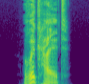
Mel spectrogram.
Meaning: 1. backing, support 2. reservation
- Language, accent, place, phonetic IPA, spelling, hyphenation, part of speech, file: German, Germany, Berlin, [ˈʁʏkˌhalt], Rückhalt, Rück‧halt, noun, De-Rückhalt.ogg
